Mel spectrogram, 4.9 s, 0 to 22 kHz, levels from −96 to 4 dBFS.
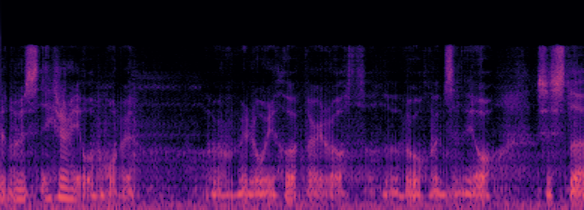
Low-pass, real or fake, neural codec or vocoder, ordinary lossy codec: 9.9 kHz; fake; autoencoder, 22.05 kHz, a latent of 192 numbers a frame, VITS, trained on many speakers; MP3, 64 kbps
